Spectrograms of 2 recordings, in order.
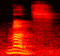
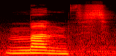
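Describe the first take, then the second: First: The th is dropped, ending like ts. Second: A clear th sound comes before the s. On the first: "What I do say is months" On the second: "If you want to say the T H sound clearly plus the S"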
